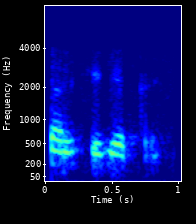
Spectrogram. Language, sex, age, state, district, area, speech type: Maithili, female, 45-60, Bihar, Samastipur, rural, conversation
